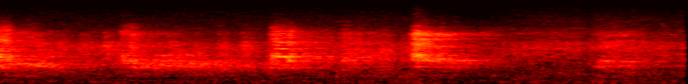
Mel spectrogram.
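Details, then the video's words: Grey heron: rough, hoarse squawks in irregular bursts about once a second, each broad and grating, with some overlapping cries suggesting more than one bird. "Odgłosy zwierząt czapla, dźwięki i śpiew czapli"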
